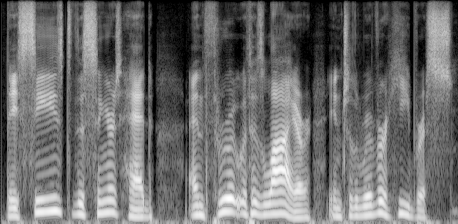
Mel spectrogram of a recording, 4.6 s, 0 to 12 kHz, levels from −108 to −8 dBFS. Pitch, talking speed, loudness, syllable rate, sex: 145 Hz, 195 wpm, -19 LUFS, 5.3 syllables/s, male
